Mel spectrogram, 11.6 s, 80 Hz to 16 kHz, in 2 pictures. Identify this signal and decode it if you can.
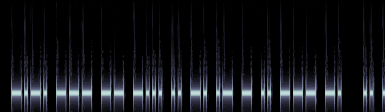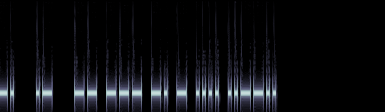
Morse code, heard as a keyed tone, about 25 wpm, 700 Hz. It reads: COMBINATION IN A MONTH?
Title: Sentences from Top 1000 Words - Review Part 6 - 25wpm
